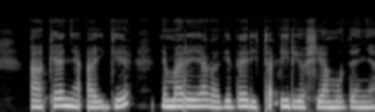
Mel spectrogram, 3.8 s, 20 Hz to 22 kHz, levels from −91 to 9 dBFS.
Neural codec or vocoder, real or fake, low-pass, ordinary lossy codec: none; real; 10.8 kHz; none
